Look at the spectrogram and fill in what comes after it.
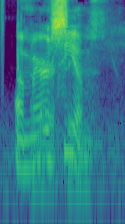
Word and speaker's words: americium: High levels of americanium. How do you pronounce that? – Americium.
